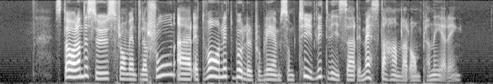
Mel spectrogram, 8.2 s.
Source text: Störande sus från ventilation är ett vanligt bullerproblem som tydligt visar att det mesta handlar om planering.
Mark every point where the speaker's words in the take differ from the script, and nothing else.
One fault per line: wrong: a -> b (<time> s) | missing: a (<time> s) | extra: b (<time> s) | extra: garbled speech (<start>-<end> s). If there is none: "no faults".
missing: att (5.9 s)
